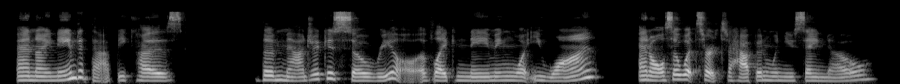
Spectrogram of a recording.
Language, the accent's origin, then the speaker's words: English; Los Angeles, California, United States; moved away as an adult; also born or lived in New York; I grew up in Los Angeles in, like, a T V home, an entertainment home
